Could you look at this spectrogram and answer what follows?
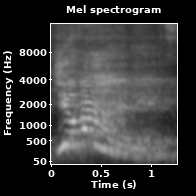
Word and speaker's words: Giovanni: It's pronounced Giovanni. Say it with me, guys. 1, 2, 3. Giovanni.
